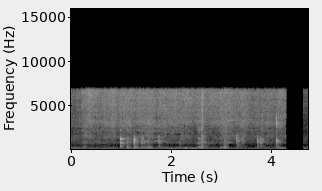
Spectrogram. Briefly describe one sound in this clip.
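A wooden spatula scrapes and stirs in a metal pan.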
